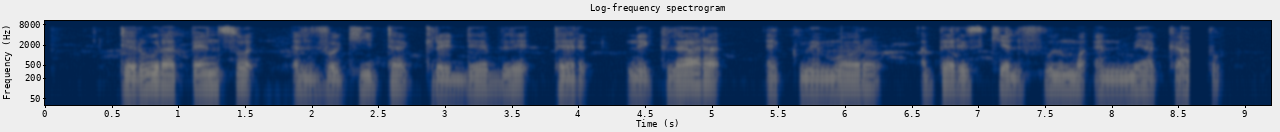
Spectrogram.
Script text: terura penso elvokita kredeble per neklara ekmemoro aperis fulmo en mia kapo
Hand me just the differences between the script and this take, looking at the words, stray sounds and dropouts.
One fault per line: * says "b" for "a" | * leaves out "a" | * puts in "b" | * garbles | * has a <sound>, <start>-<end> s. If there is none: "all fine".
* puts in "kiel"
* has a dropout, 8.6-8.7 s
